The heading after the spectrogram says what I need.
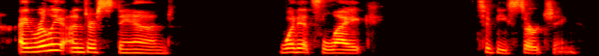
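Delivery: a little emotional, halting, phrases breaking up. Responding to listeners' comments, the speaker is getting a little emotional. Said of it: "I'm getting a little bit emotional".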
